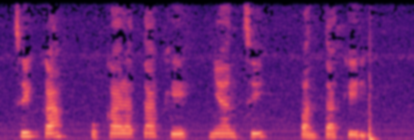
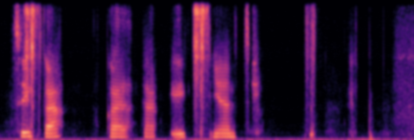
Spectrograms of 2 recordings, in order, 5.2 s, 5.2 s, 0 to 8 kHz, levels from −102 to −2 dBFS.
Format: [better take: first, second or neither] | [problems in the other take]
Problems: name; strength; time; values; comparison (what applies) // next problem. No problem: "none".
first | noise reduction (neural diffusion model UNIVERSE++)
